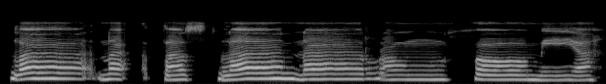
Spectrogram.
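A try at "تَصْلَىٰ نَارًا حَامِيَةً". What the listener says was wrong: Bu, Hamiyah. Ronnya jelas Bu, ron dibaca ron. Terus polanya diayunkan biar lebih mudah. Tasla naron.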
